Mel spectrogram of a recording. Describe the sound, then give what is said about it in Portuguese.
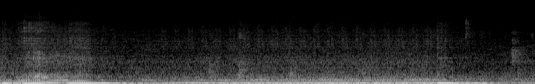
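A Ford Corcel II engine rumbles steadily, a deep low growl with brief revs near the start and end, as the car parks at a church. “um som difícil de esquecer é o ronco do motor do Cossel 2 de Levi estacionando na igreja”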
